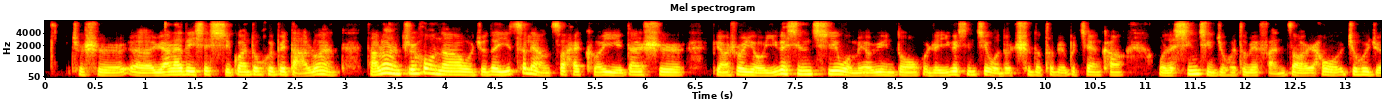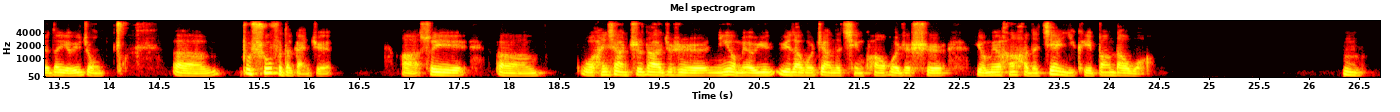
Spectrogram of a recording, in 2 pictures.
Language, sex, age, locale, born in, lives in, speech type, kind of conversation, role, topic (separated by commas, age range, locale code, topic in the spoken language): Chinese, male, 35-39, zh-CN, China, United States, conversation, advice, user, 出差或假期总把你的习惯打乱时，你通常会遇到哪些情况？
